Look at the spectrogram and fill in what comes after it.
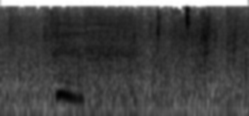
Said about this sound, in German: Was hat der Regenwind? Oh, weia, ist das laut.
